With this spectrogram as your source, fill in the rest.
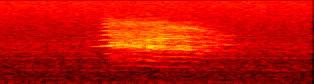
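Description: A pet cat gives a single drawn-out meow, clear and fairly close, rising over a low steady background hum with no talking.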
